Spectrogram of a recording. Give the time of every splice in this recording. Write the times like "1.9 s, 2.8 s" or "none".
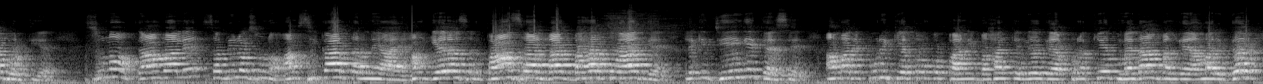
4.1 s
